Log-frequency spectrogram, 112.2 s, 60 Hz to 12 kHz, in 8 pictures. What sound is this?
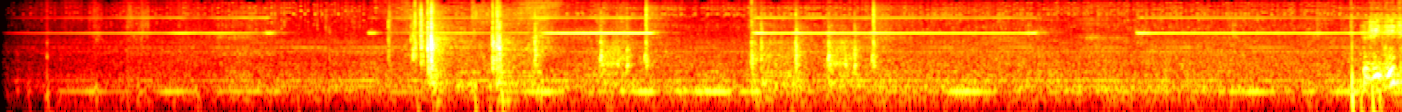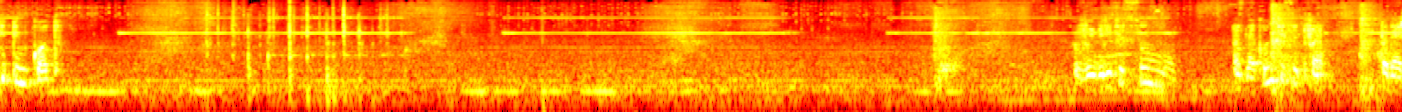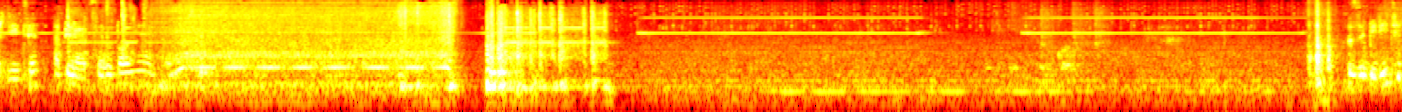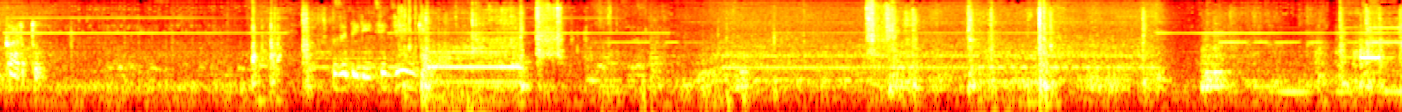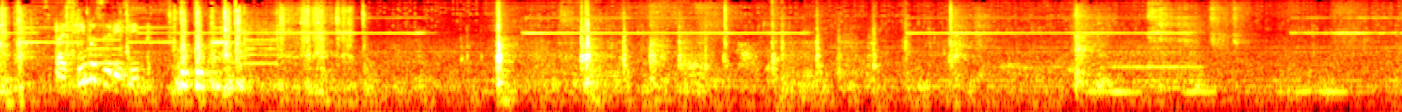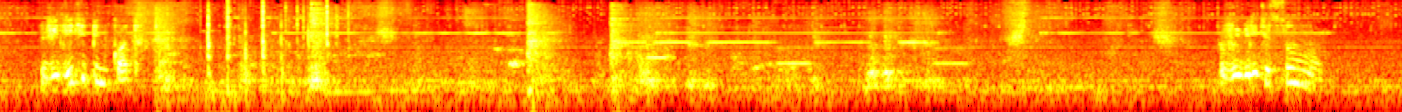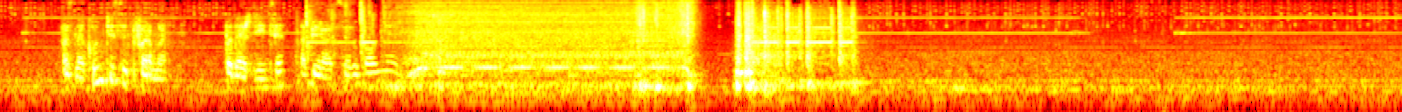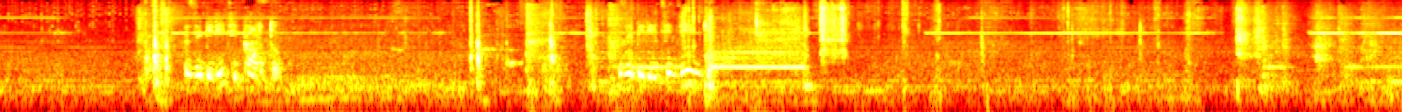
Sberbank-ATM-processed
Processed russian atm
16bit, atm, machine, recording, speech, voice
